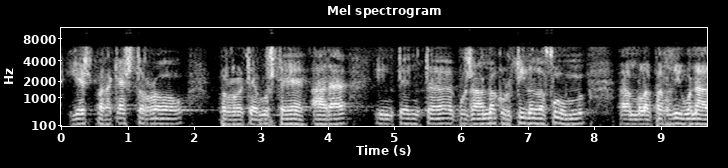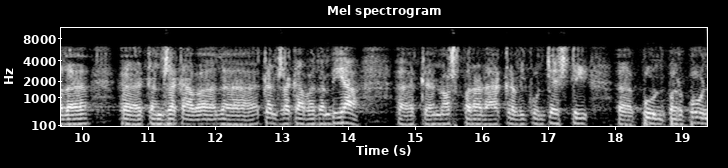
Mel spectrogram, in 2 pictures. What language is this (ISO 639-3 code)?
cat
